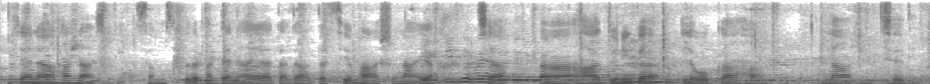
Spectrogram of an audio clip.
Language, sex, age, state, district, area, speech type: Sanskrit, female, 18-30, Kerala, Thrissur, urban, spontaneous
